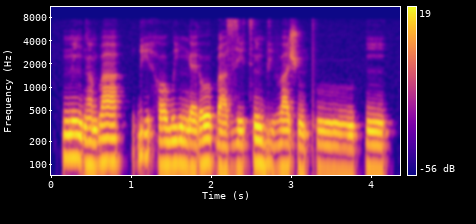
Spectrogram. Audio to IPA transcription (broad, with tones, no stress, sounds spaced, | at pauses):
m ĩ˦ ɡ ã˨ b a˦ | ɓ i˦ h ɔ˨ w i˨ ŋ ɛ˨ ɾ oː˦ ɓ a˨ z i˨ t͡s ĩ˦ b i˨ β a˦ ʃ ũ˨ pʰ uː˦˨ | ĩ˨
